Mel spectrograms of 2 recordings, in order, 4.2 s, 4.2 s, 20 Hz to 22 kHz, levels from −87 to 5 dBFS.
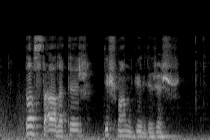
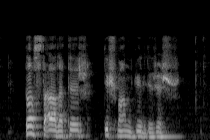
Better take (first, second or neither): second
